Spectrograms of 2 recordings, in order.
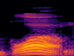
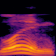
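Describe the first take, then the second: First: The vowel is an 'o' sound, as in 'blom'. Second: The vowel is an 'ay' sound, as in 'blame'. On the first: The speaker calls it wrong. "I ain't gonna call it no blom. That's that's weird" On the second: The speaker calls it right. "I think I'm still gonna call it blame"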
